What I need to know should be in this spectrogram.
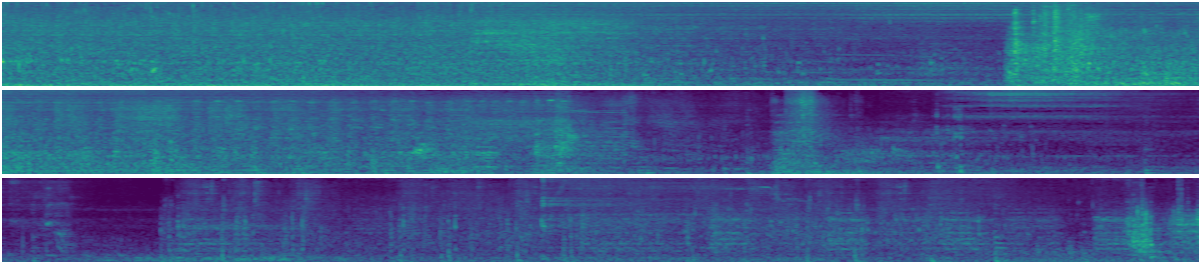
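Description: Deep underwater water rumbles and murmurs all around.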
